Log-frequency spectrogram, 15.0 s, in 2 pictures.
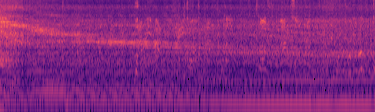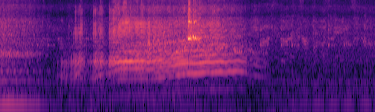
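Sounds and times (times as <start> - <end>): car engine running: 0.0 - 10.6
car accelerating hard: 0.0 - 12.7.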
